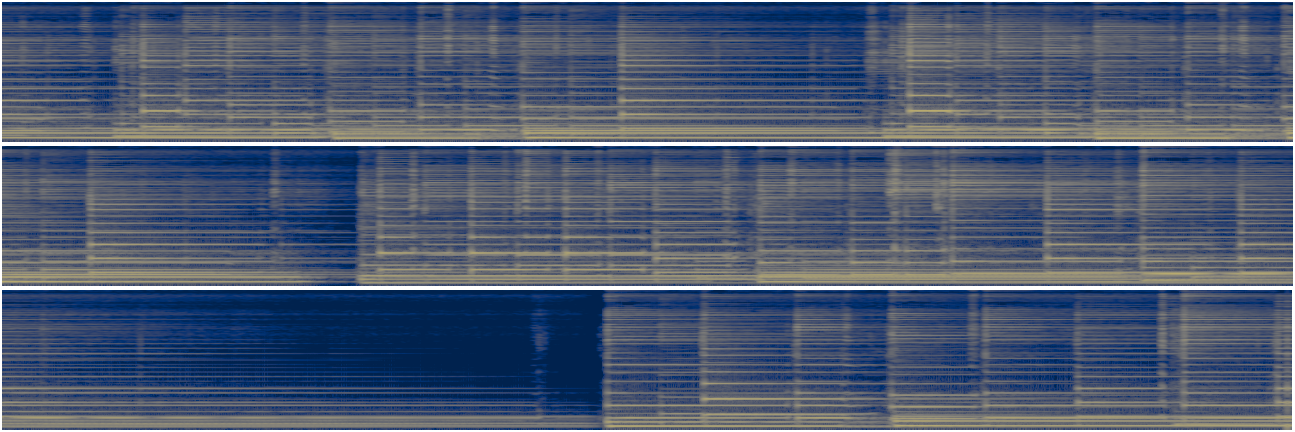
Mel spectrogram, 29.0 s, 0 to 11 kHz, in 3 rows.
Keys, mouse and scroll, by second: 4.0 space, 4.6-5.9 drag, 8.3 click, 8.5 shift+d, 11.5-12.9 drag, 13.9-16.4 drag, 16.4 g, 27.1-28.4 right drag, 28.4-28.9 drag, 28.9 space.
